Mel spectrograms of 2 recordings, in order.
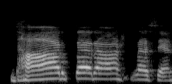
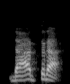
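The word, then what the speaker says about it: धार्तराष्ट्रस्य: Dhartarashtrasya, not datra.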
